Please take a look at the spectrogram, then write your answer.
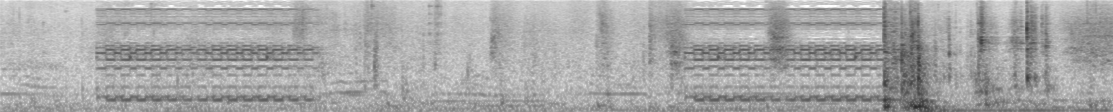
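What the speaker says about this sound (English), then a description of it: "who else would ring this phone at this time?" A landline telephone rings in a café, sounding twice in clear two-part bursts over background room noise, followed by a clunk as the handset is picked up.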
